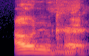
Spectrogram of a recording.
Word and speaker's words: Odenkirk: Odenkirk.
